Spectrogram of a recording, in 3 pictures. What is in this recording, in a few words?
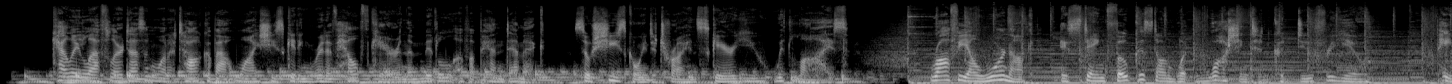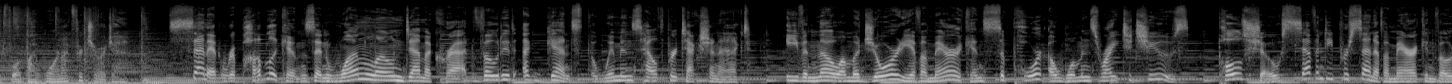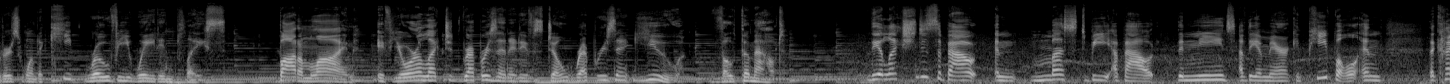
POLITICAL, voiceover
